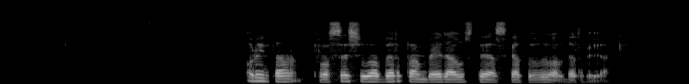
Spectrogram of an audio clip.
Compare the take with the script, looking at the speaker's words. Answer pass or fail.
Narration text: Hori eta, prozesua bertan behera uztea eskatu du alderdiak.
pass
